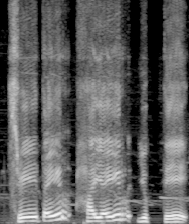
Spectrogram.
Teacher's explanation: ర పొల్లుగా చెప్పాలి హ పూర్తిగా చెప్పాలి అంతేనండి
